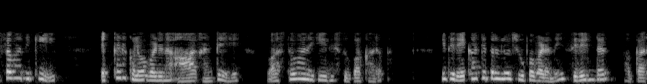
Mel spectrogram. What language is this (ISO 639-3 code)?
tel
